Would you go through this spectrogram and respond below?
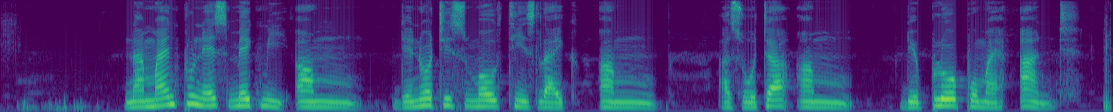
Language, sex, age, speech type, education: Nigerian Pidgin, male, 30-45, spontaneous, tertiary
